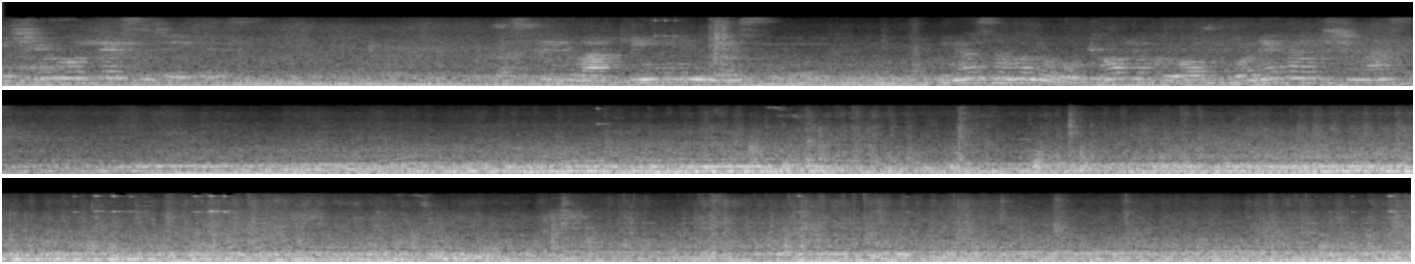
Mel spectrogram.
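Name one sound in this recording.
A tram's motor hums and whines steadily while the tram moves.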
